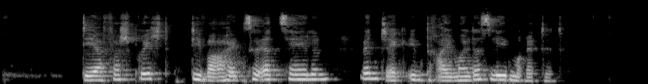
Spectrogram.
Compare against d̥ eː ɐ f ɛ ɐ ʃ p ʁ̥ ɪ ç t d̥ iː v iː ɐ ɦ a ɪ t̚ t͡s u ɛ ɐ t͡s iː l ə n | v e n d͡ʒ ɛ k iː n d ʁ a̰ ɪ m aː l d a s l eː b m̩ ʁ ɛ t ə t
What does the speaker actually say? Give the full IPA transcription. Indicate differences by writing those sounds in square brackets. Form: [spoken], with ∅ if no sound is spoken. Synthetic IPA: d̥ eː ɐ f ɛ ɐ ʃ p ʁ̥ ɪ ç t d̥ iː v [aː] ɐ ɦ a ɪ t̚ t͡s u ɛ ɐ t͡s [ɛː] l ə n | v [ɛ] n d͡ʒ ɛ k iː [m] d ʁ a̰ ɪ m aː l d a s l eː b m̩ ʁ ɛ t ə t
